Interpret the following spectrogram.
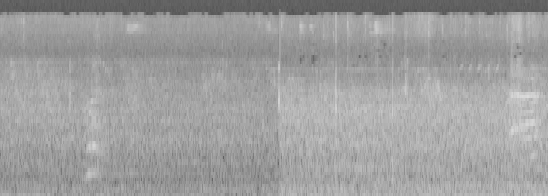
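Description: Outdoor ambience with a steady low rumble, a short distant animal call about two-thirds of a second in and another brief high call near the end. The background noise grows louder about two seconds in.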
